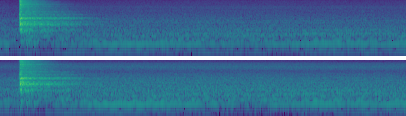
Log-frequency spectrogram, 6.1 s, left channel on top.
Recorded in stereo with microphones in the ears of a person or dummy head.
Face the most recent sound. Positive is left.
turn(degrees=15)  # may be behind; listen again after turning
